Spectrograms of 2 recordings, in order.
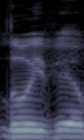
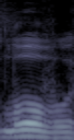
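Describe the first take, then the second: First: The name begins with a full 'Louis' sound. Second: The name begins with a reduced, shortened sound. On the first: The speaker calls it wrong. "I used to say Louis" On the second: The speaker calls it right. "now it's Louisville"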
